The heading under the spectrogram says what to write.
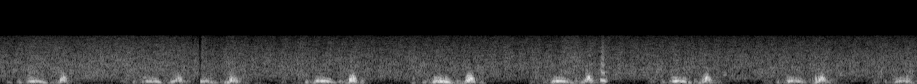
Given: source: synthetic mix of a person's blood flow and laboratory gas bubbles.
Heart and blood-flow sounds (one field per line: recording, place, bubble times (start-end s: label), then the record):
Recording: Doppler ultrasound of blood flow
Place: precordium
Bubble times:
5.97-6.09 s: bubbles
8.12-8.26 s: bubbles
9.05-9.13 s: bubbles
From the record:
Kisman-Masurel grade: 122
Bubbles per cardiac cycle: 1 to 2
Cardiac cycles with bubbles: 10 to 50%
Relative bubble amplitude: moderate (0.250 to 0.450)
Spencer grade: 2 (many but less than half of the cardiac periods contain bubble signals, singularly or in groups)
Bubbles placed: anywhere in the cardiac cycle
